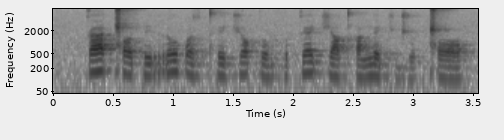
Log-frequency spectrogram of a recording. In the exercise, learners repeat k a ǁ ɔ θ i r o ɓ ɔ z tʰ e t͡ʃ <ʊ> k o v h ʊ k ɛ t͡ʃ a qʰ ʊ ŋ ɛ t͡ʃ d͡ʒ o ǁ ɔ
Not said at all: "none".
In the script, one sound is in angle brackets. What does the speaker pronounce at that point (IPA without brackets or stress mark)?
ɔ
